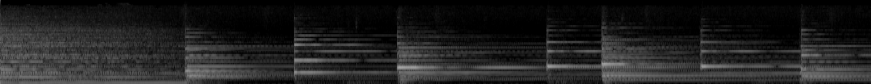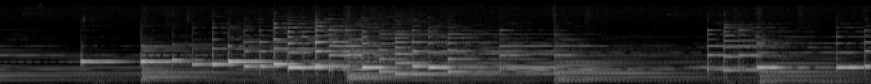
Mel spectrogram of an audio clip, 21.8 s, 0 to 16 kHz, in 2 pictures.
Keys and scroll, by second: 0.3 ctrl+z, 0.6 ctrl+z, 1.6 ctrl+t, 3.1 ctrl+s, 3.4 ctrl+e, 5.7 ctrl+z, 6.0 ctrl+z, 6.6 ctrl+z, 7.6 ctrl+z, 7.9 ctrl+z, 8.2 ctrl+z, 8.4 ctrl+d, 9.8 ctrl+z, 10.1 ctrl+z, 11.7 ctrl+e, 12.1 ctrl+z, 14.7 ctrl+z, 15.4 ctrl+z, 15.7 ctrl+z, 16.3 ctrl+z, 19.4 ctrl+z, 19.6 ctrl+z, 21.4 ctrl+z.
